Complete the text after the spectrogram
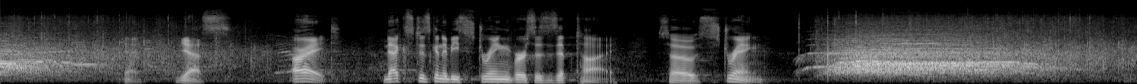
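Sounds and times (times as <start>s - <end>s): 
audience cheering and making noise: 0.0s - 3.4s, 8.0s - 11.3s
speech: 1.2s - 7.7s.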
